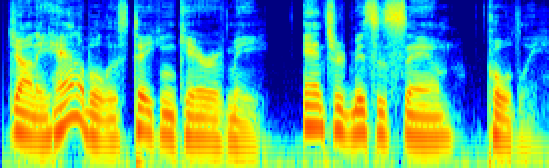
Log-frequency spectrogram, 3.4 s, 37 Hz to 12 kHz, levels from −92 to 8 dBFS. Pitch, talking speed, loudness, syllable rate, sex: 110 Hz, 190 wpm, -20 LUFS, 6.2 syllables/s, male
